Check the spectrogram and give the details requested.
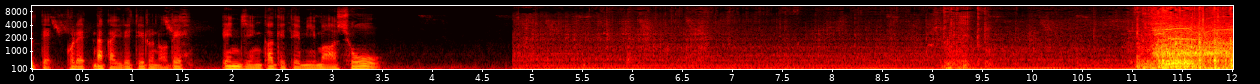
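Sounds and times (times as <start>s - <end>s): motorcycle engine running: 4.8s - 12.0s.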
